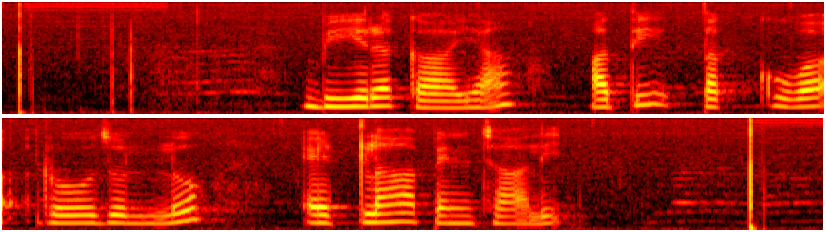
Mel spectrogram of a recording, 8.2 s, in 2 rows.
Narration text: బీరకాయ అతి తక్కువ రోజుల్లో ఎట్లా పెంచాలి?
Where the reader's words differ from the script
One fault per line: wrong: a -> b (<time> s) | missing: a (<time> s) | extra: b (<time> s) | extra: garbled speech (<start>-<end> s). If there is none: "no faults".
no faults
